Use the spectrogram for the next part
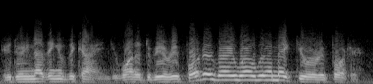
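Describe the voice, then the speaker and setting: An actor playing a middle-aged American newspaper boss, blustering and easily indignant, in a 1940s Hollywood film. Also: male voice, mid-range voice, expressive, quick pace, highs cut off, lightly acted. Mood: gruffly kind. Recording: noisy old 1940s film soundtrack.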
